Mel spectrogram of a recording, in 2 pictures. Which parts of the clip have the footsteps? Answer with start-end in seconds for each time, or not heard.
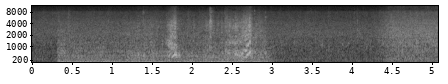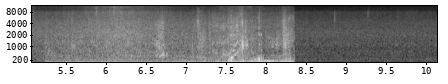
5.3-8.4.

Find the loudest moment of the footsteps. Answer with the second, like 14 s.
8 s.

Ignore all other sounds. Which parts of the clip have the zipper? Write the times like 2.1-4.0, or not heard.
0.3-3.0, 5.2-7.8.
